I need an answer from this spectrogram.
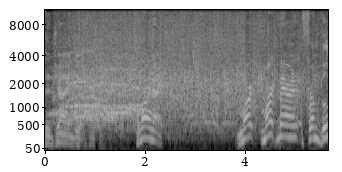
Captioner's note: cheers and applause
